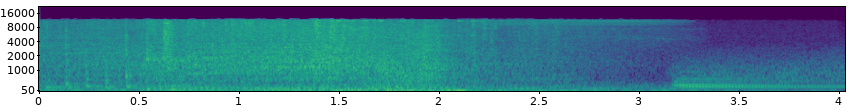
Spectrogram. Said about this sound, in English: As Danny looks up from the wristband, Thelma and Ben speed away.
